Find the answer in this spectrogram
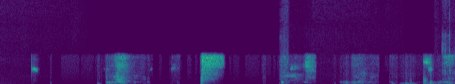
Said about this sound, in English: I want to hear you slap that ass. Hey, you want me to slap that ass? Let me hear it. Smack that ass. Smack it hard.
